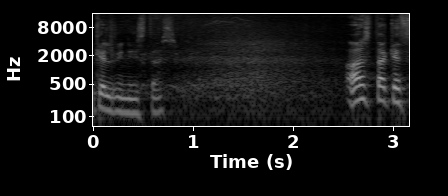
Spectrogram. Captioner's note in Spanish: Risas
